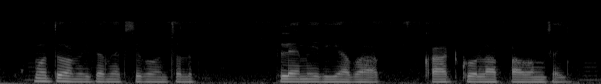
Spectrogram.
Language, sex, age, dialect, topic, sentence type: Bengali, male, 18-24, Rajbangshi, agriculture, statement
